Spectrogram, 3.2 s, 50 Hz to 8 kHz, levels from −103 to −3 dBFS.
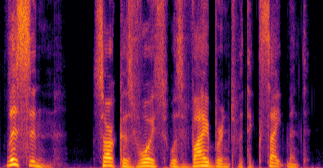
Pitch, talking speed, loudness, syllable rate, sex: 150 Hz, 130 wpm, -22 LUFS, 5.3 syllables/s, male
